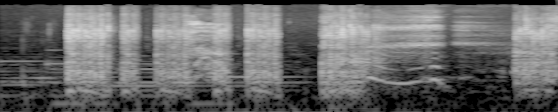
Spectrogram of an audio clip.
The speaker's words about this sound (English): Alfalfa blows out the match, then sits on a whoopee cushion atop his chair.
